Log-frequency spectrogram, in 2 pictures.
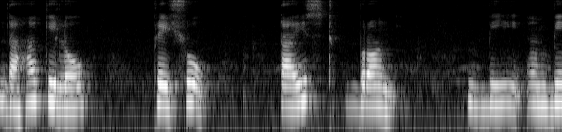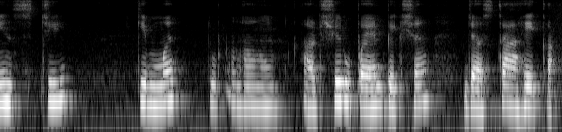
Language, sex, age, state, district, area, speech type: Marathi, female, 30-45, Maharashtra, Yavatmal, urban, read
